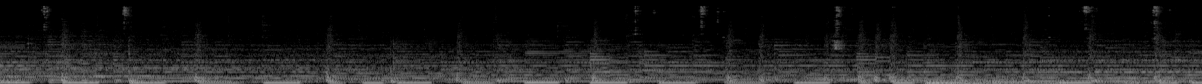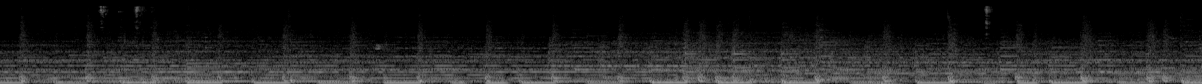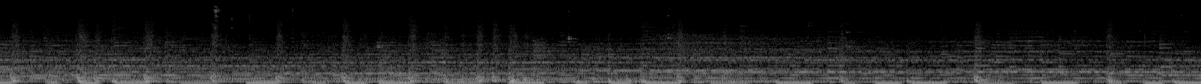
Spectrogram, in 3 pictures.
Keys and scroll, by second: 0.0-15.0 typing, 17.0 typing, 21.9 space, 23.3-30.9 typing, 31.6 Return, 33.4-36.0 typing.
